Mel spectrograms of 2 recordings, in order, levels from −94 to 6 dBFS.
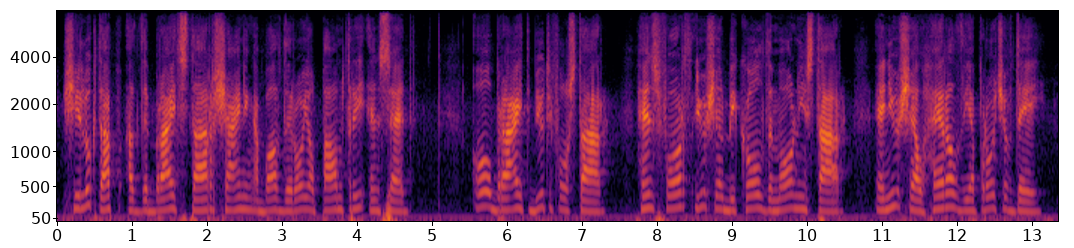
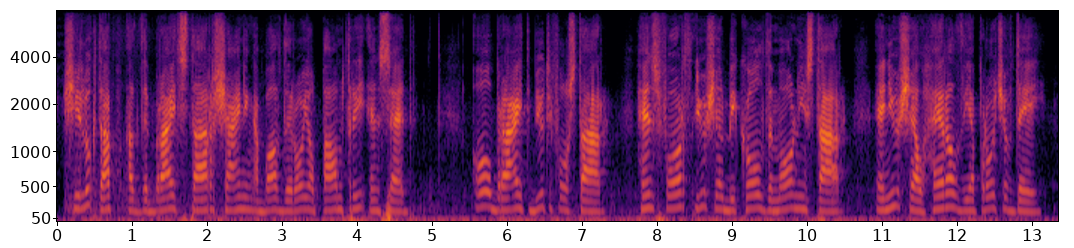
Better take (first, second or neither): first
